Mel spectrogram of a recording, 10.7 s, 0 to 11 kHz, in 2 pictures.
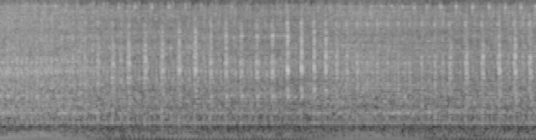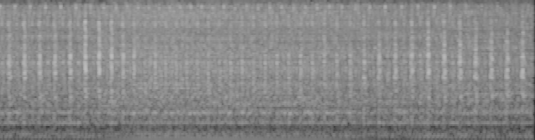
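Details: Honda S2000 at idle, used car considered for purchase; steady, sharp ticking knock repeating several times a second over the engine hum; internal engine knock, cause unknown.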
